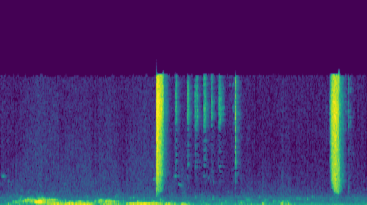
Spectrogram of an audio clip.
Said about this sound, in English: Yeah, I'm just like listening to the birds chirp. It's kind of peaceful.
